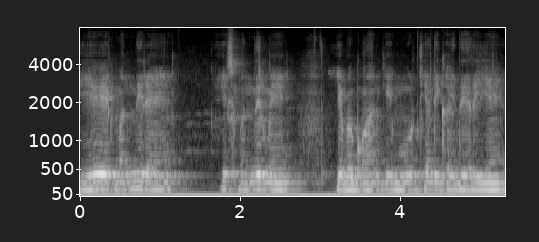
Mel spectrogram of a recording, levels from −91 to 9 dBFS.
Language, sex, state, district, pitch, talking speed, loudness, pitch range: Hindi, male, Rajasthan, Bikaner, 130 Hz, 170 wpm, -18 LUFS, 125-135 Hz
